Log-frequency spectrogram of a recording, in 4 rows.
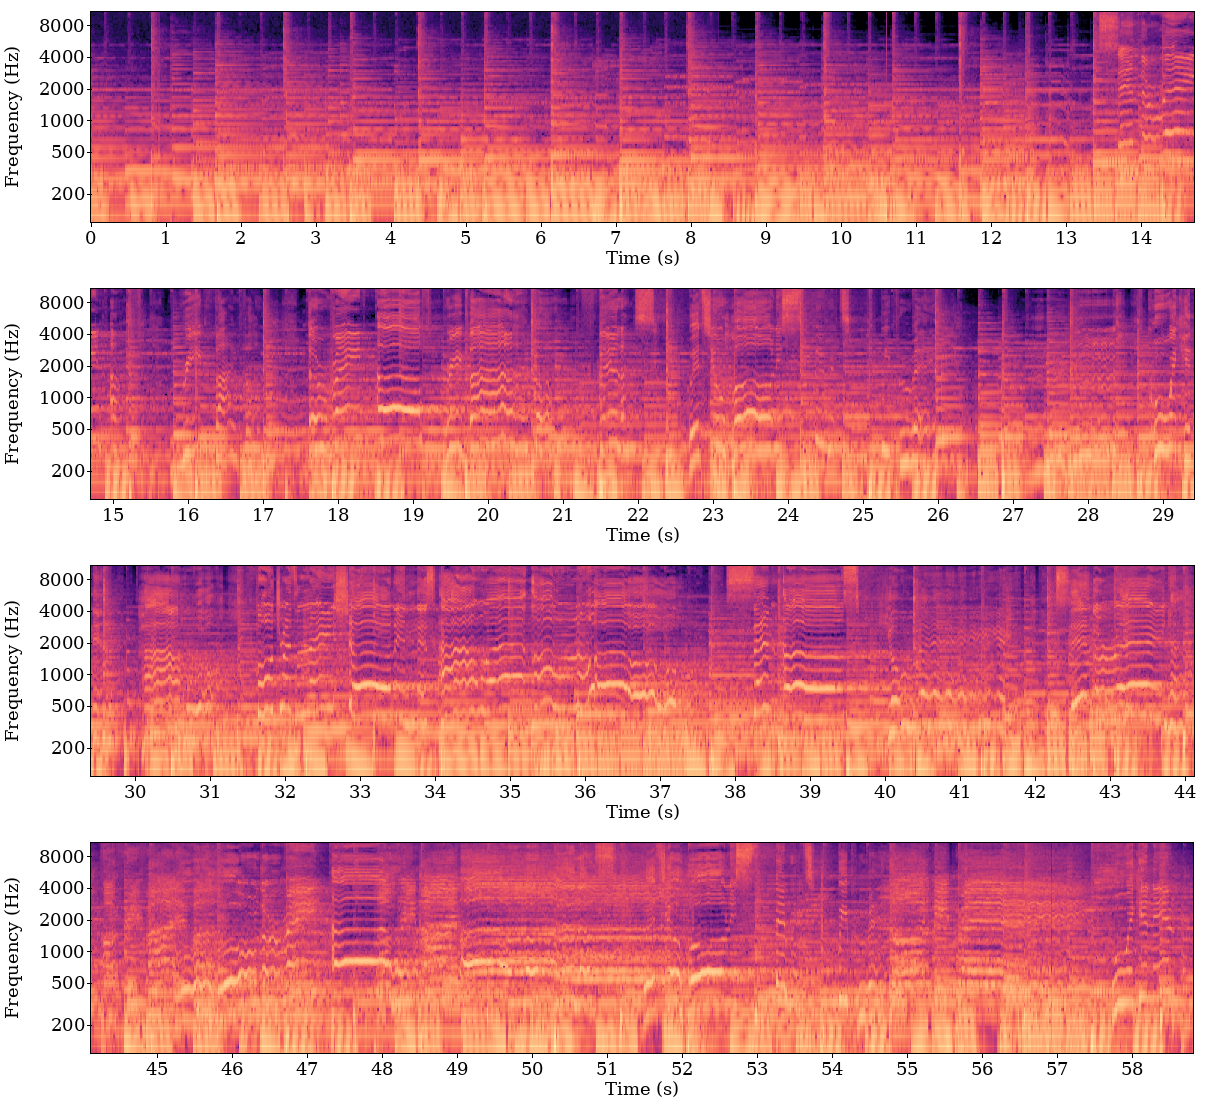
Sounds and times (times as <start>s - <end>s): Music: 0.0s - 58.8s.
